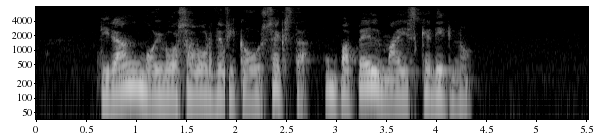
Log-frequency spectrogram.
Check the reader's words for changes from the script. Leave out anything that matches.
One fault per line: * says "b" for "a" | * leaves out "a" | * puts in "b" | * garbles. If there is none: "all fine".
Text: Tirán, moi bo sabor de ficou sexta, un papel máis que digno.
all fine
